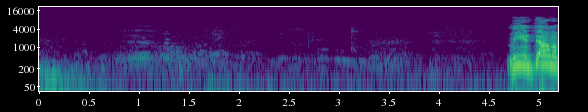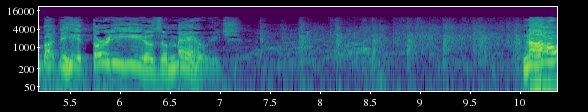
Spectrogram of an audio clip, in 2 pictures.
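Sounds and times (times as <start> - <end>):
speech: 4.7 - 7.2, 10.0 - 10.3
audience clapping: 7.3 - 10.3.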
